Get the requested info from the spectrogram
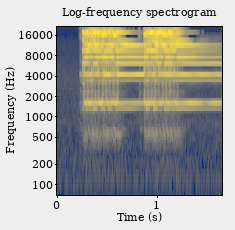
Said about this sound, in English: I was about to answer when the desk phone rang, and I shut up to hear the foreman's half of the conversation.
